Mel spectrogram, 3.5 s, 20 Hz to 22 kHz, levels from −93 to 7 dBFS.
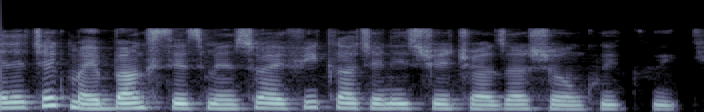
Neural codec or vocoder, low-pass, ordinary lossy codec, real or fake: none; none; none; real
